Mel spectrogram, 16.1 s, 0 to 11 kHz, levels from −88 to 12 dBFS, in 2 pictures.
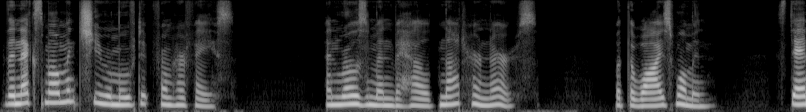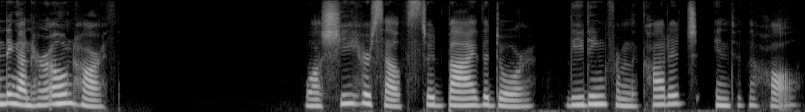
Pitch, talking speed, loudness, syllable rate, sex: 220 Hz, 135 wpm, -19 LUFS, 4.6 syllables/s, female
